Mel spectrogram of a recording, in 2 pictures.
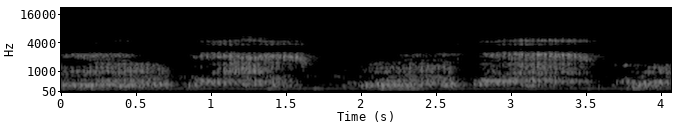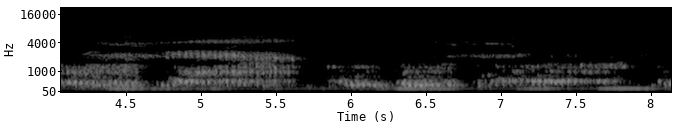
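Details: Female domestic cat living in an antique store, purring loudly and happily: a steady rumbling purr in rhythmic pulses roughly one second long, with short dips between inhale and exhale, continuing throughout.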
